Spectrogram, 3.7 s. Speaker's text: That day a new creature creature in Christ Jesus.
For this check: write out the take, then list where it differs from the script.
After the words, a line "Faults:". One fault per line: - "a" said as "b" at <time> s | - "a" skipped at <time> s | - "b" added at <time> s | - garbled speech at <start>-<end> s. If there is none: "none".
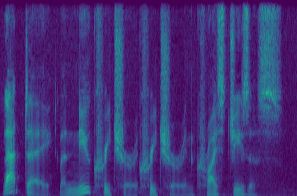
That day a new creature creature in Christ Jesus.
Faults:
none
